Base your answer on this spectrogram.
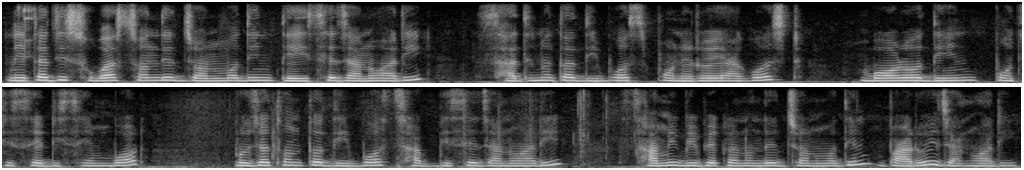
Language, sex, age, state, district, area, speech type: Bengali, female, 30-45, West Bengal, North 24 Parganas, rural, spontaneous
